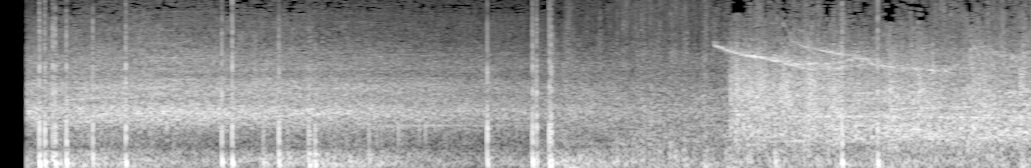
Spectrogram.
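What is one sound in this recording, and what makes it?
Fireworks bang and pop in the distance.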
